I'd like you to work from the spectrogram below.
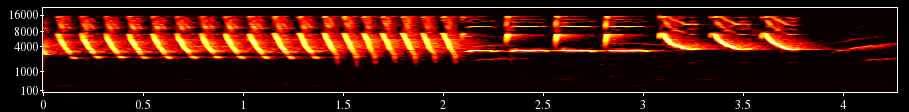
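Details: Young kept canaries deliver a fast series of high repeated chirps, then sharp clicks and steady whistles, finishing with a few falling slurs before fading.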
